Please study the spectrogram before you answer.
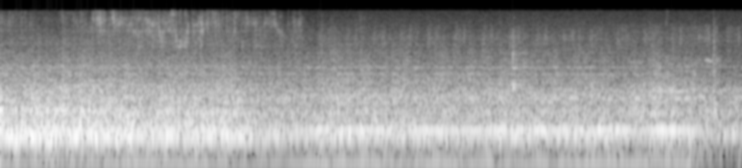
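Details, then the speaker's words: Metal lathe parting cut with cut-off blade holder and plenty of oil: steady spindle hum with even cutting hiss, no squeal or chatter; smooth cut-off before trying a faster feed rate. "we go a smooth cut off for basically let's try a slightly faster feed rate see what happens"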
